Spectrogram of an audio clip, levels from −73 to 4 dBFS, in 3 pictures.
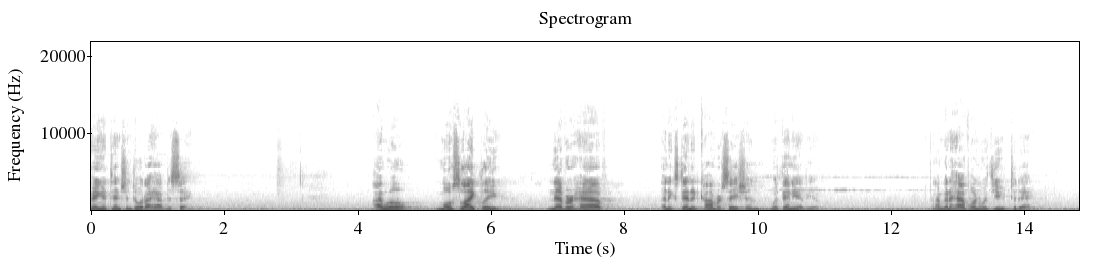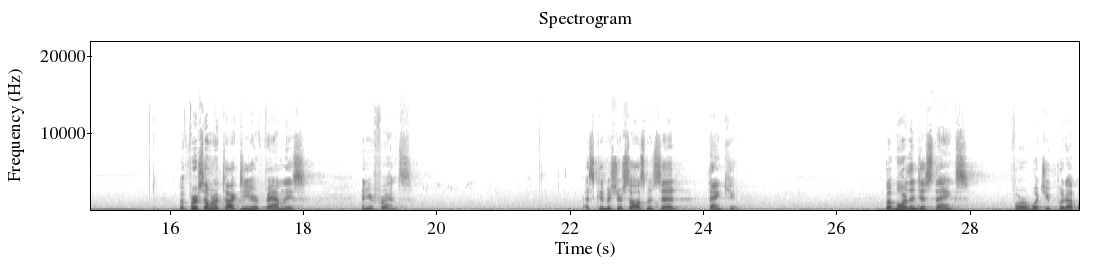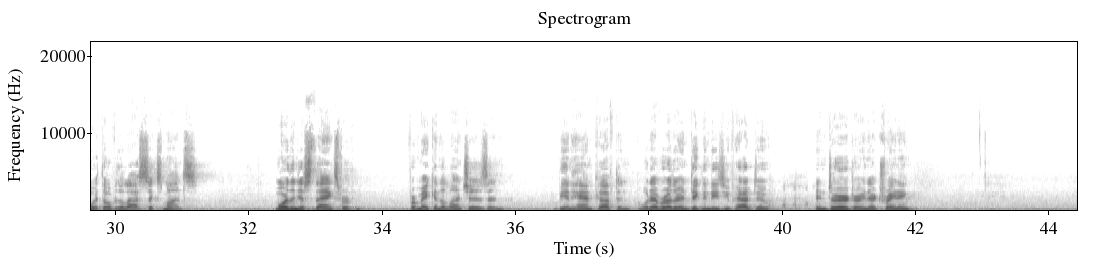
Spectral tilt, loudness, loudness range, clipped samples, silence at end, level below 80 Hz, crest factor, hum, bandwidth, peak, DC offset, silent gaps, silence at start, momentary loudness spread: -5 dB/octave; -30 LUFS; 8 LU; under 0.1%; 0 s; -56 dBFS; 22 dB; none; 15.5 kHz; -10 dBFS; under 0.1%; none; 0 s; 21 LU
